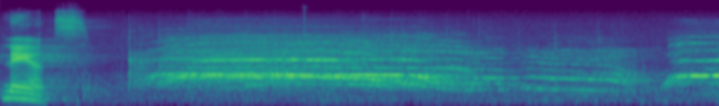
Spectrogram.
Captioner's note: many applauding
